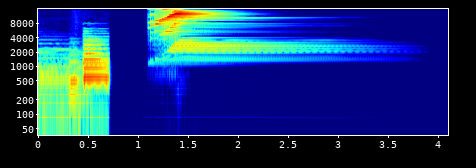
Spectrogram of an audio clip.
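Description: Piano background music that cuts off abruptly less than a second in, followed about a second in by a bright sparkling chime sound effect that rings and fades away over about two seconds.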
